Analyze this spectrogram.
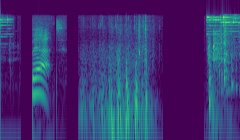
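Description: Wooden crates break apart with a clattering crash.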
